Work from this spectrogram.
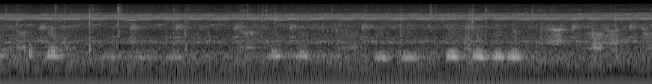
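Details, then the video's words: Frogs calling in a night chorus: short, low croaks scattered irregularly, bunching into a quick run of four near the end, over a constant high, shrill insect drone. "Calming Sound Of Harmonious Frog Croaking"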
